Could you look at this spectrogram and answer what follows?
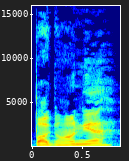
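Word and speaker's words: Bugonia: I haven't heard it actually pronounced out loud, but I believe you call it Bug Ona.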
